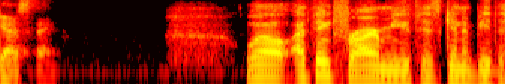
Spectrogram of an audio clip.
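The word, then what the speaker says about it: Freiermuth: No one comes close to Kyle Pitts, but Pat Fryermuth, I don't know if I definitely didn't pronounce that right. Muth. Fryermuth. Muth. Yeah. Fryermuth.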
